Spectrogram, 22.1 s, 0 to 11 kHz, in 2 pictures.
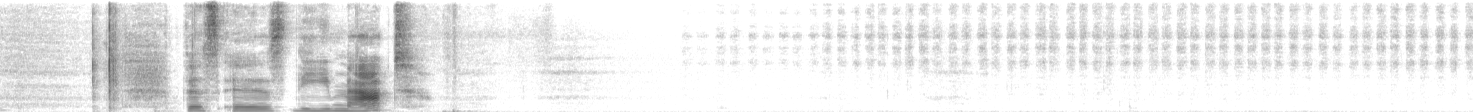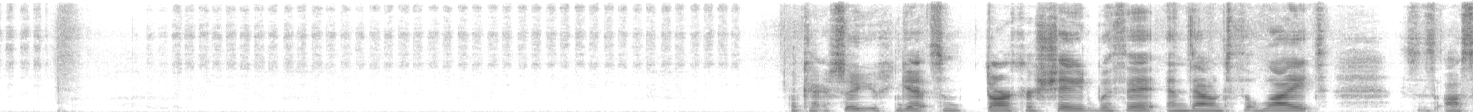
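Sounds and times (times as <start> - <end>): pencil scratching on paper: 5.1 - 16.7.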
